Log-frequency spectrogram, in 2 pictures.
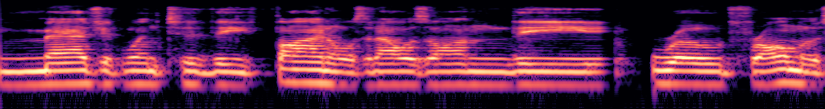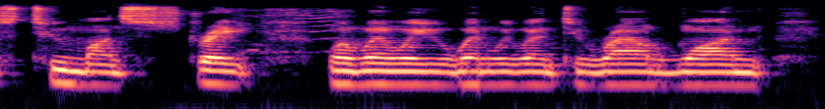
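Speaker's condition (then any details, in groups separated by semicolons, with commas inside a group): Stuttering; covert stuttering, hidden for years, struggled with speech since early years; went back to speech therapy as adult, now open about stuttering, National Stuttering Association member since 2006; stuttered badly when nervous or anxious, sometimes only mild, avoided speaking roles, chose behind-camera work; repeated sounds, repeated words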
